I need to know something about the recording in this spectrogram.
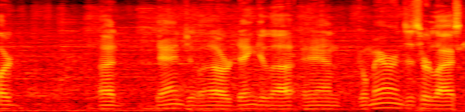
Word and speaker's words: Guimarães: On the other side, it is Denguilel, and it is, I've been told it's pronounced Guimarães.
